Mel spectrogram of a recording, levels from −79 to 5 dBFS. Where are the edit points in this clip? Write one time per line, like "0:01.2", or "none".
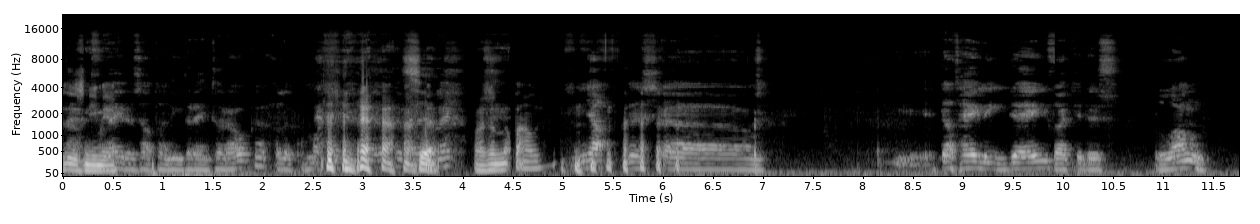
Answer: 0:04.5
0:09.9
